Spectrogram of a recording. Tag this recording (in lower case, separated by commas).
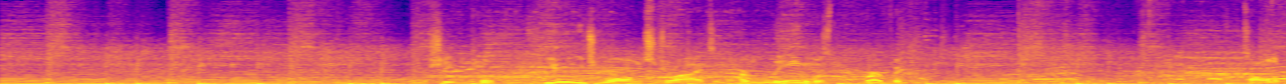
music, outside, urban or man-made, speech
